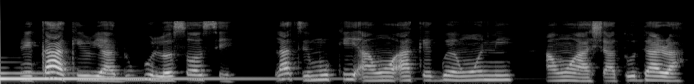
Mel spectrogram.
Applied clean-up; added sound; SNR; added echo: none; Piano; 2 dB; none.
